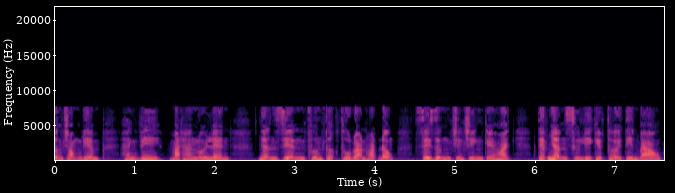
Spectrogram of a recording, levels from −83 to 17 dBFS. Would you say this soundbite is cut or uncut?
uncut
